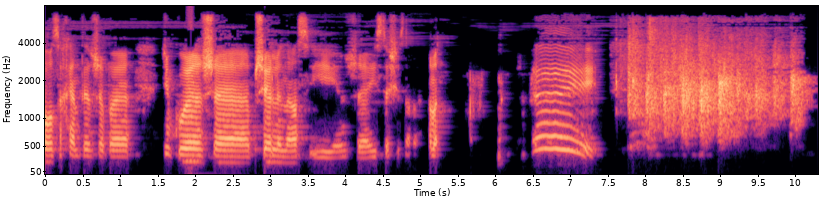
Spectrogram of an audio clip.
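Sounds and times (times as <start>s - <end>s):
speech: 0.1s - 5.4s, 6.5s - 8.0s
audience clapping: 7.1s - 10.2s.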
